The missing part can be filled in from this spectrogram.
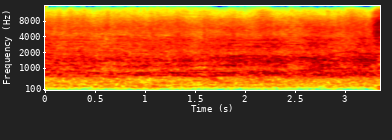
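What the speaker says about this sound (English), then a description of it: "Just hearing the crowd" A large crowd at a Super Smash Bros. Melee tournament top 8 roars in a steady, dense wash of cheering and shouting that holds without a break.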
